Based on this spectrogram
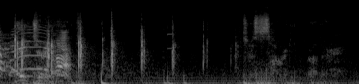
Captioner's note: crowd cheering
